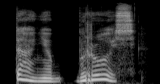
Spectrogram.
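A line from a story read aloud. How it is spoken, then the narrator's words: Trembling voice. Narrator (Russian): дрожащим голосом произнесла Даша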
